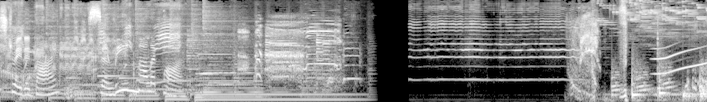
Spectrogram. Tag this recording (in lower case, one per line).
music
speech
